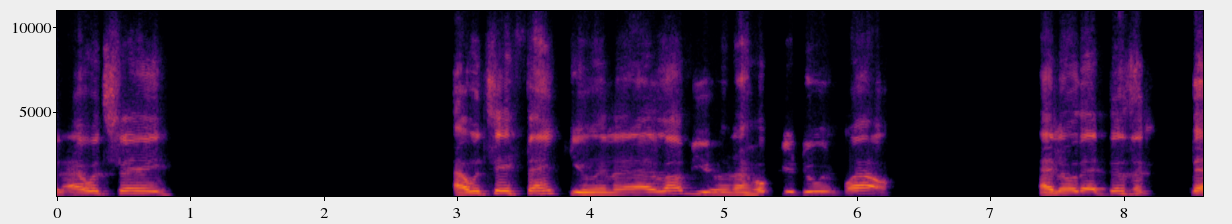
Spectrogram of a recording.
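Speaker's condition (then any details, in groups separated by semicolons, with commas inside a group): Cerebral palsy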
